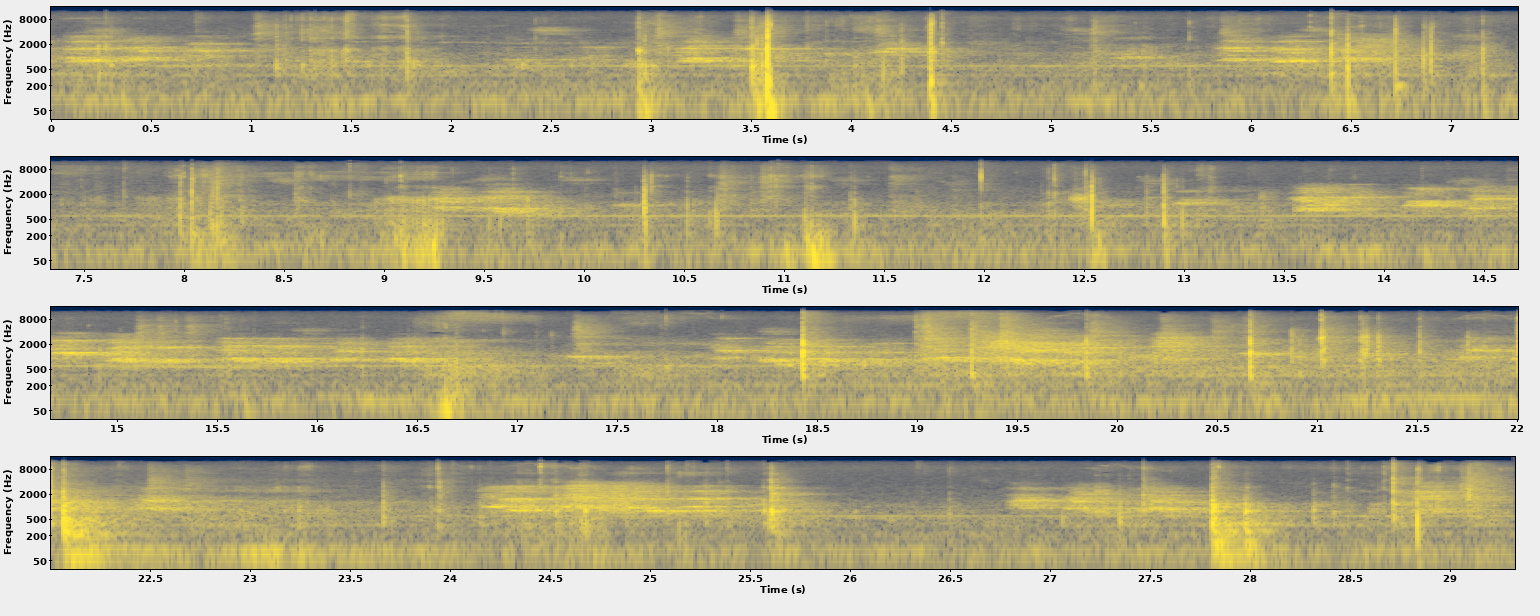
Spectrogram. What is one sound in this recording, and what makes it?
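A young man talks calmly close by.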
